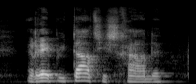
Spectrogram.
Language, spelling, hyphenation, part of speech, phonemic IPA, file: Dutch, reputatieschade, re‧pu‧ta‧tie‧scha‧de, noun, /reː.pyˈtaː.(t)siˌsxaː.də/, Nl-reputatieschade.ogg
- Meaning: reputational damage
